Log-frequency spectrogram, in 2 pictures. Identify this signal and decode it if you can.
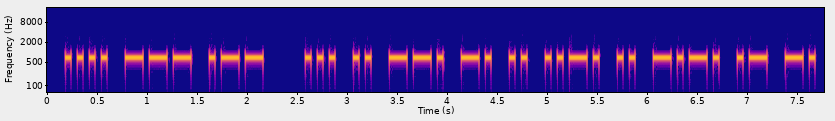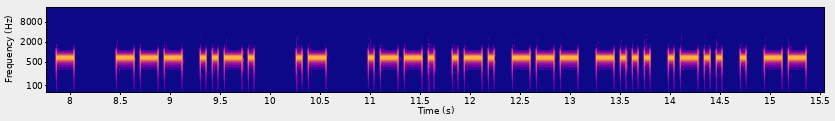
Morse code, heard as a keyed tone, about 19 wpm, 700 Hz. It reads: HOW SIGNIFICANT OF A PROBLEM
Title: Sentences from Top 1000 Words - Review Part 6 - 20wpm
